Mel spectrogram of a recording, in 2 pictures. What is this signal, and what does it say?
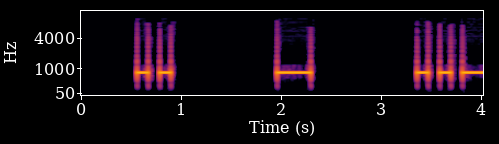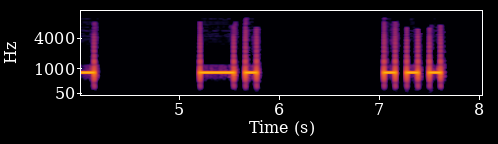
Morse code, heard as a keyed tone, about 10 wpm, spaced as for 6 wpm, 800 Hz. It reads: ITUNS
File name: LEZIONI / 6 PKX0 / 6 PK ws 10wpm 3745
